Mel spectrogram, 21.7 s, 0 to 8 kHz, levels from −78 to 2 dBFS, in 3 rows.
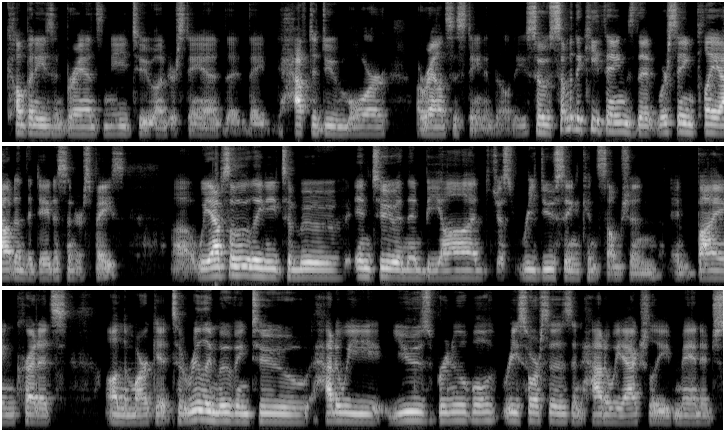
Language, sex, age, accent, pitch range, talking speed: English, male, 30-49, American, 120-150 Hz, 180 wpm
